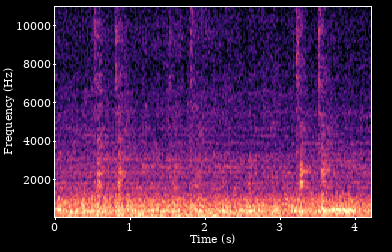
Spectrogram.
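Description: Passenger coaches of an express train rolling past, with a steady rumble and paired wheel clicks over the rail joints about half a second in and again near the end.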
